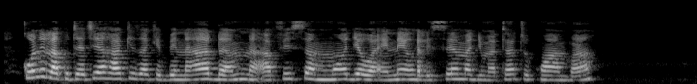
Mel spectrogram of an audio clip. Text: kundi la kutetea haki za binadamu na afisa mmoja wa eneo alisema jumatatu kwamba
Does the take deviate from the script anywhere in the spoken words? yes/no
no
